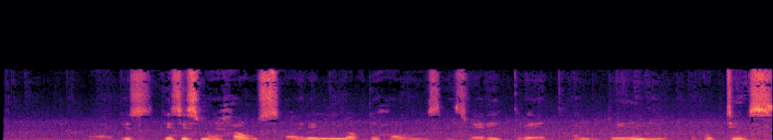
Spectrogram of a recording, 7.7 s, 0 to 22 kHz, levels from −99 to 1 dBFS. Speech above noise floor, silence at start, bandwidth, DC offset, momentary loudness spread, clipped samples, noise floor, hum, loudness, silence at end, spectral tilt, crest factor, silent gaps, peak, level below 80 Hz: 24 dB; 0.2 s; 11.5 kHz; under 0.1%; 14 LU; under 0.1%; -53 dBFS; none; -29 LUFS; 0 s; -3.5 dB/octave; 22 dB; none; -8 dBFS; -58 dBFS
